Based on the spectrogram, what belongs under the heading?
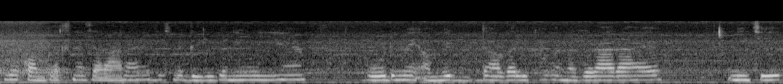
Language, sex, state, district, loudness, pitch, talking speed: Hindi, female, Chhattisgarh, Raipur, -21 LUFS, 195 Hz, 170 wpm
